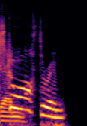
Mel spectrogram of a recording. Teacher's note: dropping the h at the beginning of him, and therefore pronouncing the r at the end of after him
